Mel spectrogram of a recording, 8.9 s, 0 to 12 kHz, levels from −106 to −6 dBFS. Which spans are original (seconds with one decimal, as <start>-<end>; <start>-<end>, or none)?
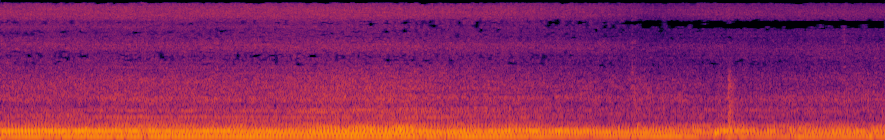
2.7-4.1; 8.0-8.9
